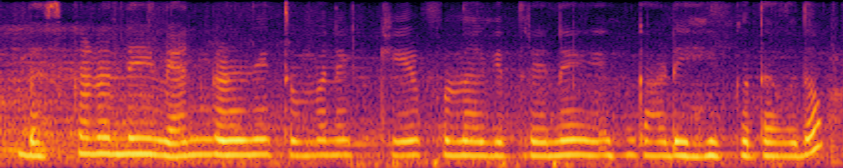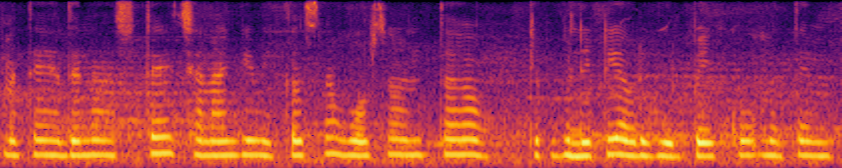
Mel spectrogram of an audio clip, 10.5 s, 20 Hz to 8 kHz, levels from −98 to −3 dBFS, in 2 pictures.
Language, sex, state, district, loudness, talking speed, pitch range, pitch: Kannada, female, Karnataka, Chamarajanagar, -16 LUFS, 80 wpm, 245-260 Hz, 255 Hz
